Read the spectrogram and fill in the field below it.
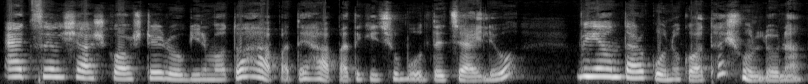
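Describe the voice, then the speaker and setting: A woman reading a romance story in scripted narration, with steady, even storytelling. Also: fairly high pitch, fairly quick.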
